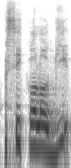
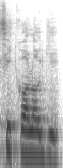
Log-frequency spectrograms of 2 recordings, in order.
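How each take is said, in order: First: The word begins with an audible p sound. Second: The word begins with an s sound, no p. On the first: This is how the word is written. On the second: This is how people actually say it.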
